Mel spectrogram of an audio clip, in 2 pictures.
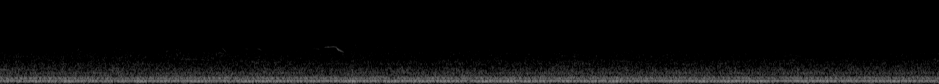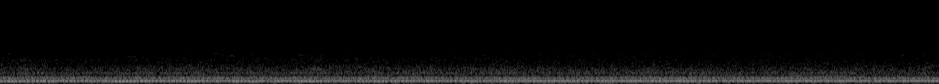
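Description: A motor running steadily: a low, even drone that does not change.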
